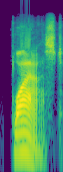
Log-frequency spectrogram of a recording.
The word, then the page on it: blast: American English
